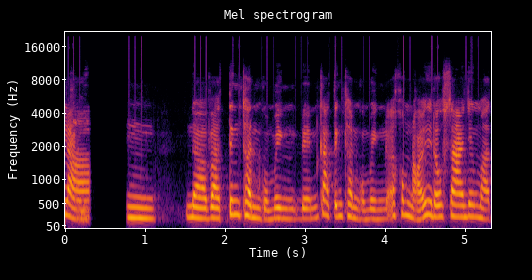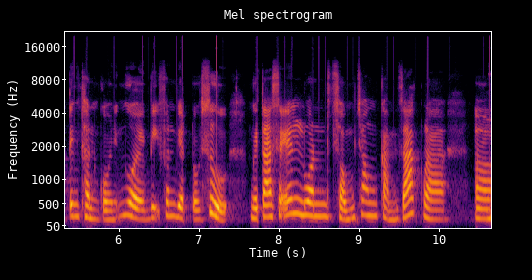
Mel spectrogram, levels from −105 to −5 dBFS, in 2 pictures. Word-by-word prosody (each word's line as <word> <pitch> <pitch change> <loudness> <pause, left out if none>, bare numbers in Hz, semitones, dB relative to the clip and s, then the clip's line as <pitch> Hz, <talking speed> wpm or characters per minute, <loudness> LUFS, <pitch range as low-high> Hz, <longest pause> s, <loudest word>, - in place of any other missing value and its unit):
là 190 -7 +1 0.4
ừm, 210 -2 0 0.5
ờ, 210 -2 +4
và 215 0 +4
tinh 285 +5 0
thần 240 -5 +3
của 195 -2 -4
mình, 195 0 -2
đến 205 +1 -3
cả 280 +2 0
tinh 235 +1 0
thần 235 -5 -1
của 185 - -7
mình 190 0 -5
nữa, 195 - -6
không 280 -2 -2
nói 240 - +1
gì 275 - +2
đâu 235 -1 +2
xa, 240 0 +3
nhưng 240 -1 -2
mà 195 -3 -1
tinh 245 +5 -2
thần 225 -6 -1
của 180 -1 -1
những 180 +9 -10
người 220 -8 +4
bị 210 +3 -4
phân 255 -2 -4
biệt 215 -3 +3
đối 185 - -2
xử 305 - +4 0.3
người 200 -1 +2
ta 240 +2 +5
sẽ 285 +5 +1
luôn 265 -4 +2
sống 200 -3 -1
trong 260 -1 -4
cảm 190 -6 -6
giác 280 +6 +2
là, 185 -4 0 0.3
ờ, 195 -2 0
220 Hz, 235 wpm, -29 LUFS, 195-250 Hz, 0.5 s, ta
